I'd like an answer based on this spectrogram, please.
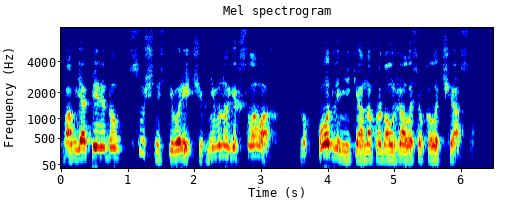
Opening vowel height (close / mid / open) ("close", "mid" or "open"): open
